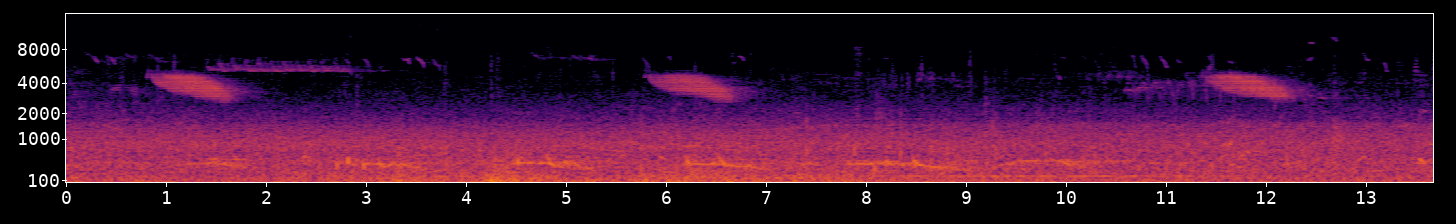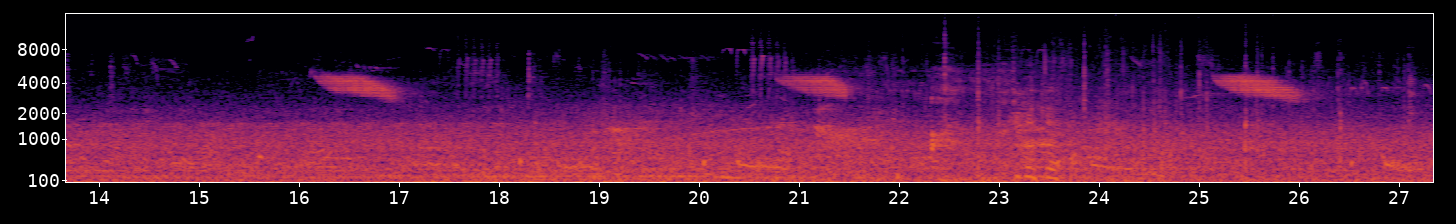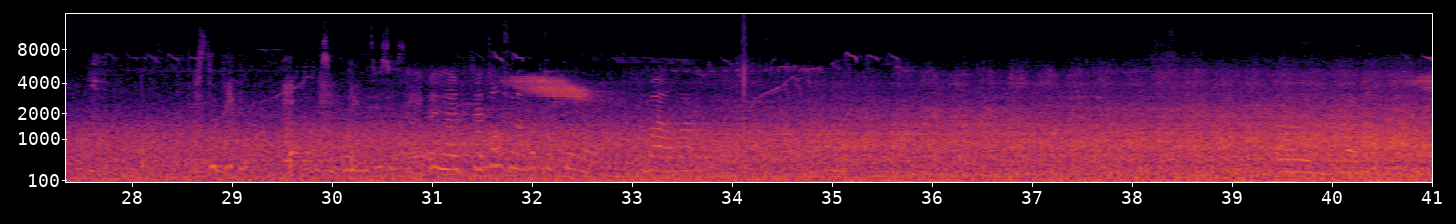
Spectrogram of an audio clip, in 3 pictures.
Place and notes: on the bridge, Rewley Rd., early spring morning ambience
(Sony PCM D50)
Oxfordshire, UK, March 2014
